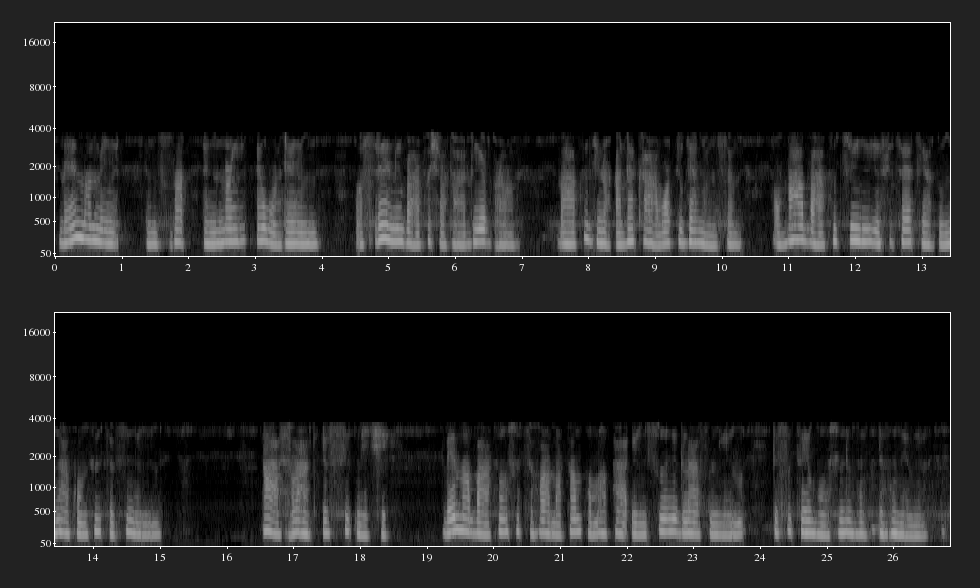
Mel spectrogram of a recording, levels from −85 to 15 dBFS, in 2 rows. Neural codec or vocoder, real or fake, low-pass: autoencoder, 22.05 kHz, a latent of 192 numbers a frame, VITS, trained on one speaker; fake; 3.6 kHz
